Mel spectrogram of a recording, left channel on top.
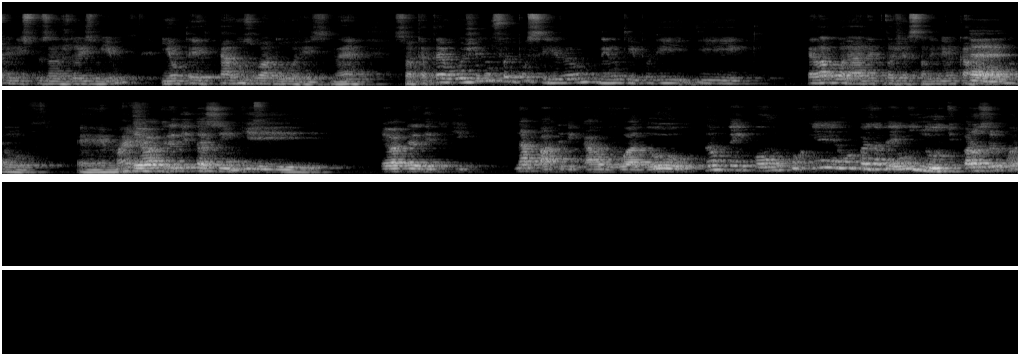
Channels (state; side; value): silent; right; digital silence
